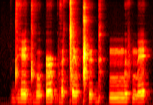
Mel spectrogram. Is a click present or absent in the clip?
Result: present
